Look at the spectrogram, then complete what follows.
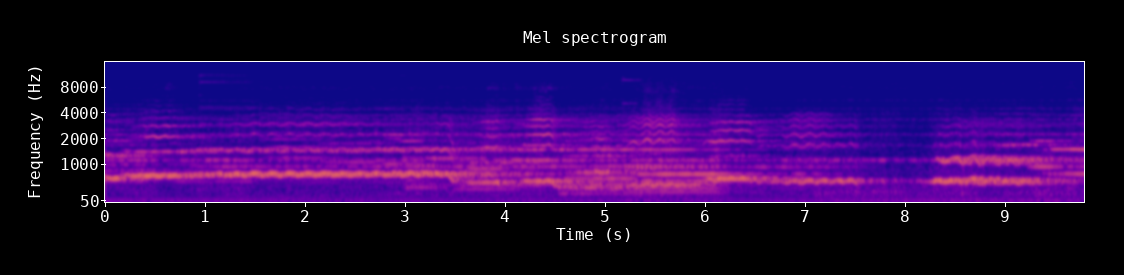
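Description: Coloratura soprano singing an opera aria with orchestra. She holds one long high note over the first few seconds, then the music moves downward in steps. It goes quiet briefly about eight seconds in, then picks up again.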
